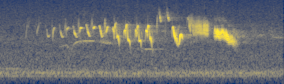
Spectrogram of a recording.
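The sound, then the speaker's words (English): A chaffinch sings one bright, cascading phrase: a quick run of descending trilled notes speeding up, then a loud emphatic flourish at the end, heard clearly over a low steady background hum. “They have a loud, pleasant song.”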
